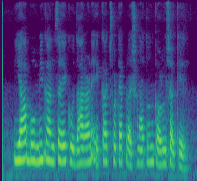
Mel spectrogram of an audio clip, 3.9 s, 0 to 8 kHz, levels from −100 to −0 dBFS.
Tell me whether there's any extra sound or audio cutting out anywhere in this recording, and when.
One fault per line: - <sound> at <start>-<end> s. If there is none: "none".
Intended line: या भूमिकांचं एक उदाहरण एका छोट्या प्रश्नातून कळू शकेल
none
